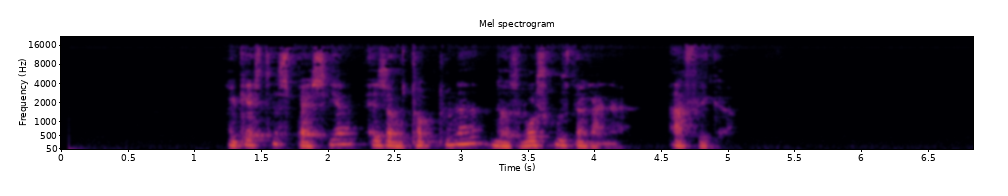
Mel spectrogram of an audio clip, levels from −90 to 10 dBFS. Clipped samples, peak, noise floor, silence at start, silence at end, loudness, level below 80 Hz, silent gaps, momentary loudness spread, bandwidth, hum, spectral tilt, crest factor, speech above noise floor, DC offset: under 0.1%; -18 dBFS; -77 dBFS; 1.25 s; 1.85 s; -35 LUFS; -68 dBFS; none; 9 LU; 16.5 kHz; none; -5 dB/octave; 20 dB; 42 dB; under 0.1%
